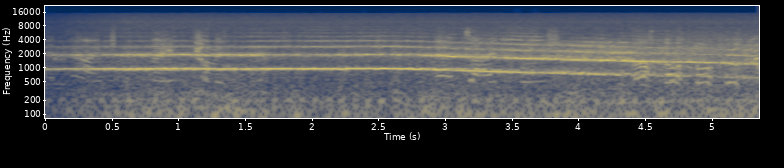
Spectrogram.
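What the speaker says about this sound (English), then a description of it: "Must be an air raid siren here with all the helicopters flying around." A wailing siren in a movie scene, its long tone sliding slowly downward and holding loud and steady throughout, with a rumbling, busy background underneath.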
